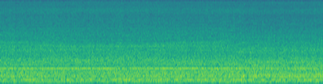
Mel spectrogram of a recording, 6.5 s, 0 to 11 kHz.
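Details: 2017 Nissan NV350 van after its no-start problem was solved, engine idling steadily and evenly with no knocks, misses or squeals; sounds healthy.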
